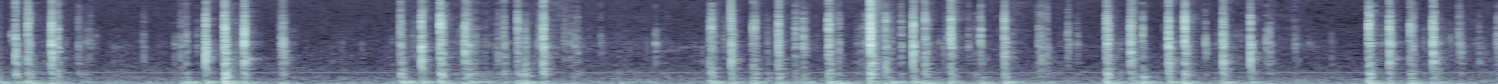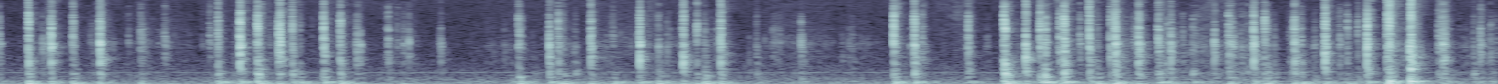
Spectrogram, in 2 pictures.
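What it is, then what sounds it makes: Plastic computer keyboard. Fingertips type on a full-size white and light-blue plastic computer keyboard with a hollow plastic body. Quick bursts of short, bright, clicky key taps come and go with brief pauses between them, each tap dying away almost instantly. A faint steady tone sits underneath throughout.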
